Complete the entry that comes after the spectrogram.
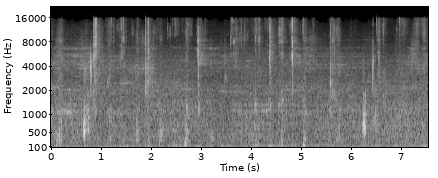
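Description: Close-miked biting and chewing of a flaky sesame-rimmed pastry: irregular sharp mouth clicks, about two a second.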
